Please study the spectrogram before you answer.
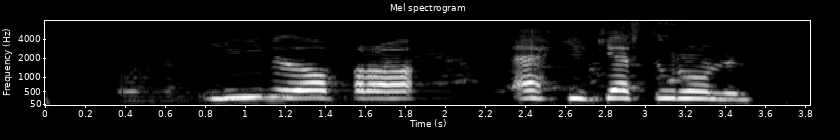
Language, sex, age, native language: Icelandic, male, 14, Icelandic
